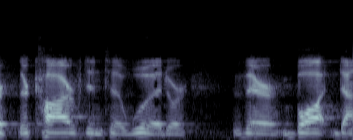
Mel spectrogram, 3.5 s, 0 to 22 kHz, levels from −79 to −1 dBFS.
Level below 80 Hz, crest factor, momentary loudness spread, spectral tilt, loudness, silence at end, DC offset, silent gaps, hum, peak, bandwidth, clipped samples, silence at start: -76 dBFS; 18 dB; 13 LU; -6.5 dB/octave; -28 LUFS; 0 s; under 0.1%; none; none; -12 dBFS; 7.6 kHz; under 0.1%; 0 s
